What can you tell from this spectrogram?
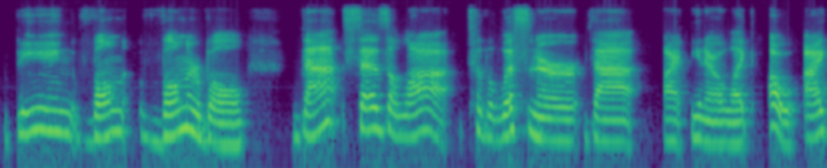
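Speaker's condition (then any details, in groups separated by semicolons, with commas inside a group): Stuttering; stuttering since childhood, lifelong; formerly avoided speaking situations, speechless at first self-help group meeting, said name and stutter by fourth or fifth; repeated sounds, prolonged sounds, blocks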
